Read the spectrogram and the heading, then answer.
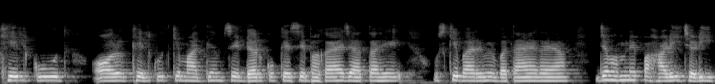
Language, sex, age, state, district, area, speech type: Hindi, female, 45-60, Madhya Pradesh, Ujjain, urban, spontaneous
